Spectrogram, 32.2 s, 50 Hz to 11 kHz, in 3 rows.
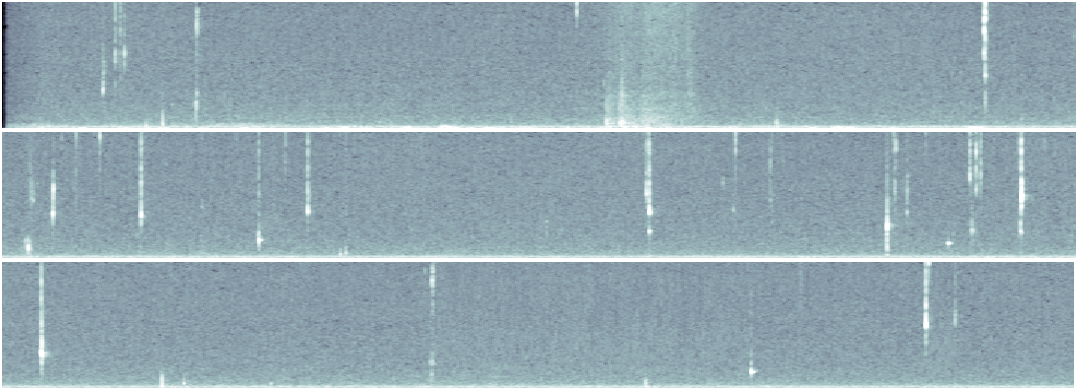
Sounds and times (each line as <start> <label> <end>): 0.1 Intermittent drips in still water 6.0
7.0 Intermittent drips in still water 32.2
